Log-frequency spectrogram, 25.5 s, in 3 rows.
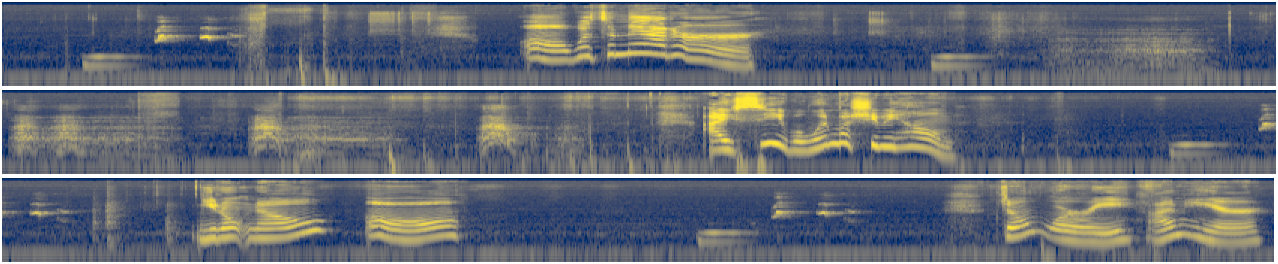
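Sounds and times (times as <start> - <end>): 
speech: 0.5 - 1.1, 3.5 - 5.1, 6.2 - 6.7, 13.2 - 14.9, 18.3 - 20.1, 23.6 - 25.4
dog barking: 8.6 - 11.0, 11.7 - 12.2.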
